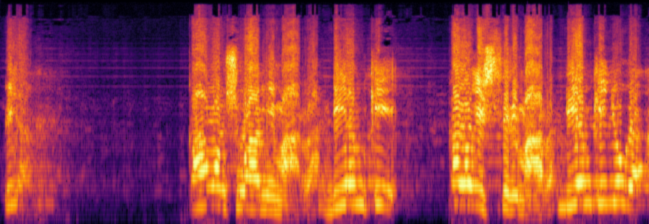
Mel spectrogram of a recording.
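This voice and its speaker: A man's voice: extremely high pitch, big pitch swings, slow pace, a bit bright, poor audio. A man with a Bugis accent preaching a humorous sermon at an evening gathering, teasing the audience and acting out scolding parents.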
